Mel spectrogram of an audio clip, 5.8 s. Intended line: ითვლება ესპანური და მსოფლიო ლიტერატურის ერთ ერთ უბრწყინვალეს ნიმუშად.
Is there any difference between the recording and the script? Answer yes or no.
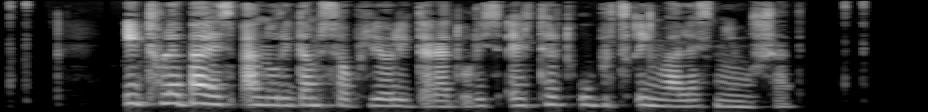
no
